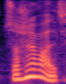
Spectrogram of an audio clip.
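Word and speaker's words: Sasha Waltz: Sascha Walz, ja, auf jeden Fall.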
